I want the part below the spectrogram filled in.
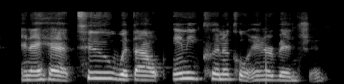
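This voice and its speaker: A woman speaks at a fairly slow pace in a fairly high voice. Her pitch varies in an ordinary way. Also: quiet background. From United States. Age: 60s. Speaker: peer support specialist. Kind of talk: testimony.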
